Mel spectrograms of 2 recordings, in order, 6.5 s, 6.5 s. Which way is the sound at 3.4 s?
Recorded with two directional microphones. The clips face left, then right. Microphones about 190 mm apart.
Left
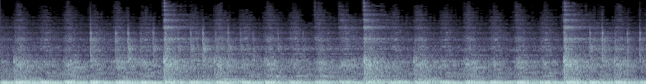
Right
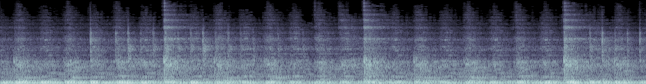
Centre (ahead or behind).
